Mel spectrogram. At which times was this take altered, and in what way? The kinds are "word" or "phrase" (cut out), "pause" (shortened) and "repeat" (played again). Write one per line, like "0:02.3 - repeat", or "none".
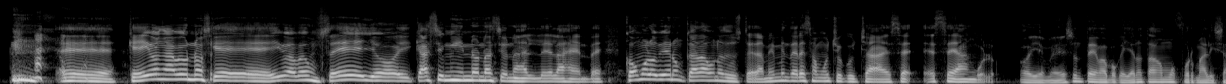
0:02.1 - phrase

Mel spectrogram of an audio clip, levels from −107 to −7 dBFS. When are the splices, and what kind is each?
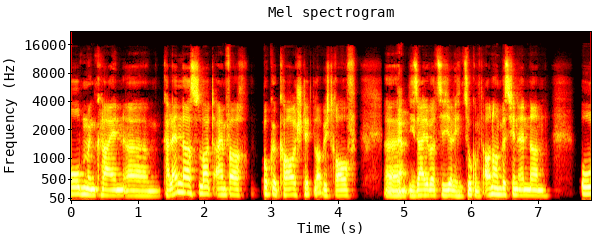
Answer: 0:04.6 - pause

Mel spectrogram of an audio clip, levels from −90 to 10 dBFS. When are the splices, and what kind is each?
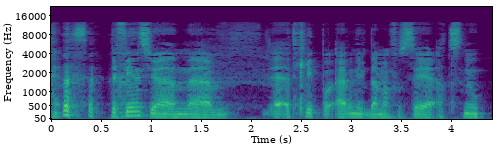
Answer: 0:03.1 - word

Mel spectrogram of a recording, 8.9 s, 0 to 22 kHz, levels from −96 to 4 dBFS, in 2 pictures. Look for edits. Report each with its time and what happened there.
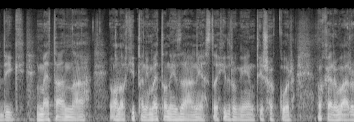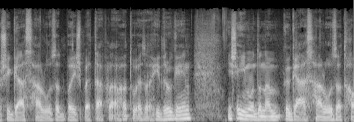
0:07.4 - word

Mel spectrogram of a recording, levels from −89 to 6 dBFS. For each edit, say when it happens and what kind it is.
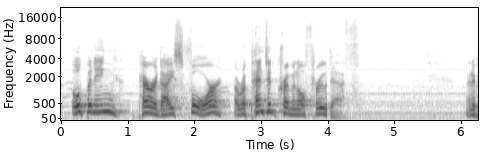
0:01.0 - pause
0:02.5 - pause
0:04.0 - word

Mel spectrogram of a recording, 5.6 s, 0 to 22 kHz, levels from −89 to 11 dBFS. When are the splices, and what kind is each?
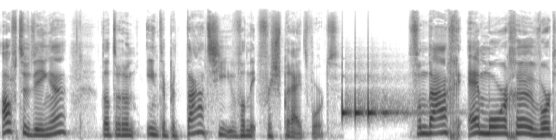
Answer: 0:01.4 - word
0:02.6 - word

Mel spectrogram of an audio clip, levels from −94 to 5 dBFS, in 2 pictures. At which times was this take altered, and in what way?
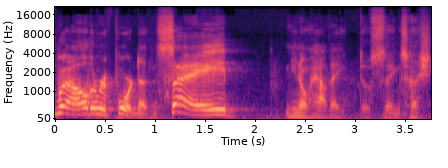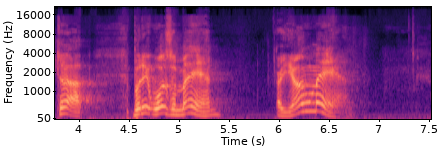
0:03.0 - phrase

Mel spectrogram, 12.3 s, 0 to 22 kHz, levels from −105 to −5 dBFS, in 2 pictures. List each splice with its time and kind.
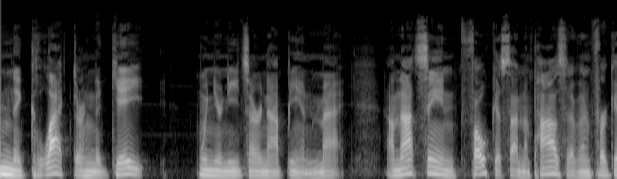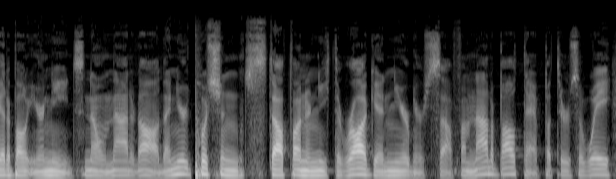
0:04.6 - word
0:08.1 - word
0:10.3 - word

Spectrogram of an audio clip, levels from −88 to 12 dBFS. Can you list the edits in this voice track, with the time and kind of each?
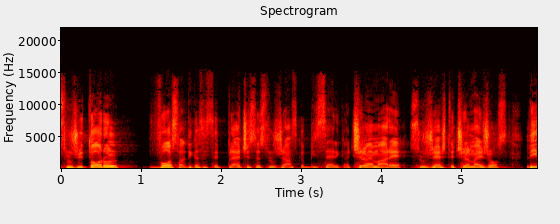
0:04.3 - pause

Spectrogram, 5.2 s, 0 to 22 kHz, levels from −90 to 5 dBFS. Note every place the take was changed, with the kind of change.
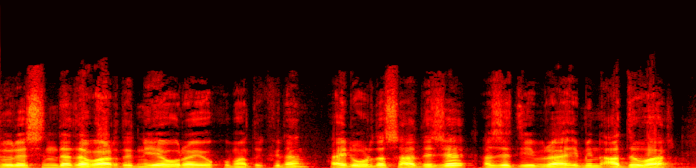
0:02.3 - pause
0:03.5 - pause

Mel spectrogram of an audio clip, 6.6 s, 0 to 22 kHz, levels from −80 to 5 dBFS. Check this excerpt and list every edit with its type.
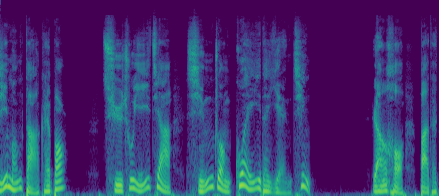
none

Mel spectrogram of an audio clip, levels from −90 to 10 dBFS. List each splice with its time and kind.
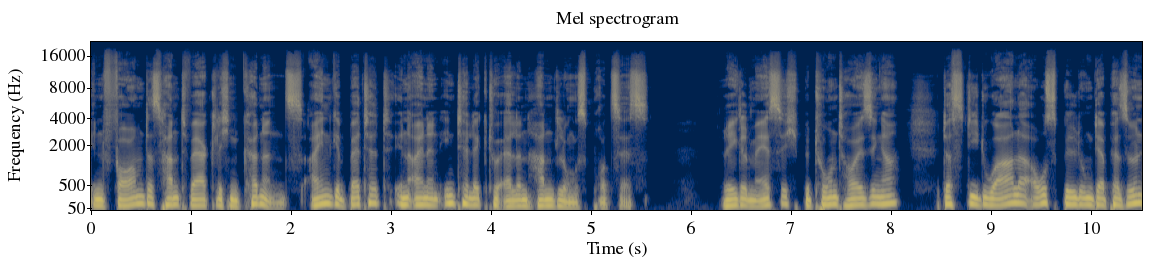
none

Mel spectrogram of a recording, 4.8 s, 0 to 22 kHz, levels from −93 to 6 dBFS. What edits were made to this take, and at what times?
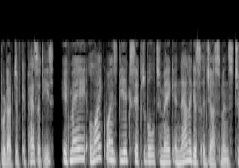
0:01.1 - pause

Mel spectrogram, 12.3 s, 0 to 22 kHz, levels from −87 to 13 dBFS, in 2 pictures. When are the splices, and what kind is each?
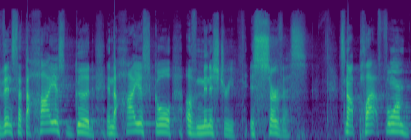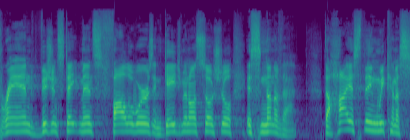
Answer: none

